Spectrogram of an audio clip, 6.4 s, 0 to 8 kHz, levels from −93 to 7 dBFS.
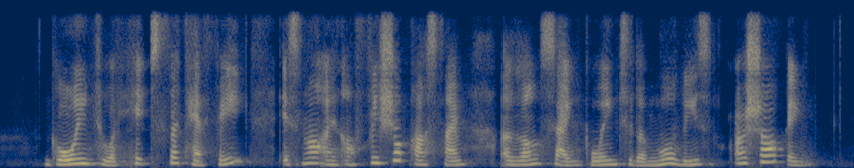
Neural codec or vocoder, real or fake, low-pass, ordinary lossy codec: codec, 16 kHz, 2 kbps, FreqCodec, smaller model; fake; 7.2 kHz; none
